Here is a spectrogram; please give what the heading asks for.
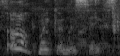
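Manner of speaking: ordinary talk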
